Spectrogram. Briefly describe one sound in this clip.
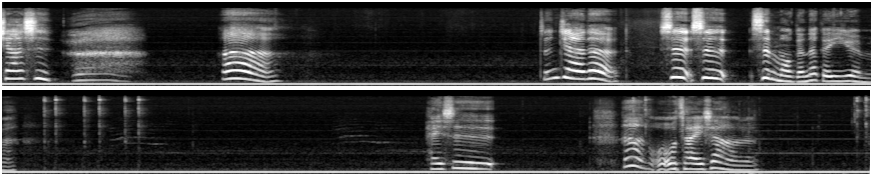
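A young woman speaks close into a microphone.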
